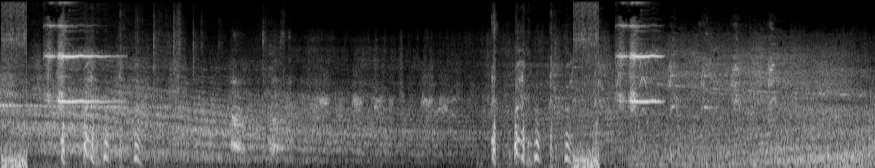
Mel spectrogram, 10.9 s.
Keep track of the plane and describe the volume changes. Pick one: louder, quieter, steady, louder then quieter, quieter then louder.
quieter then louder.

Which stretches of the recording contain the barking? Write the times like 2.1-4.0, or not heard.
1.7-9.8.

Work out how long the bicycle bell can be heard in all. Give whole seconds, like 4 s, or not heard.
3 s.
